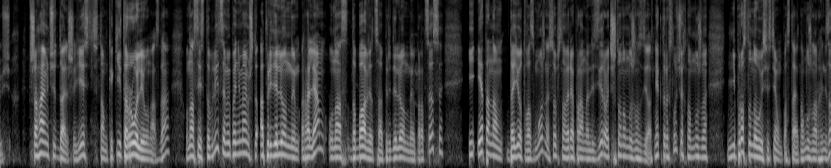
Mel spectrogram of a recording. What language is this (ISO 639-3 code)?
rus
